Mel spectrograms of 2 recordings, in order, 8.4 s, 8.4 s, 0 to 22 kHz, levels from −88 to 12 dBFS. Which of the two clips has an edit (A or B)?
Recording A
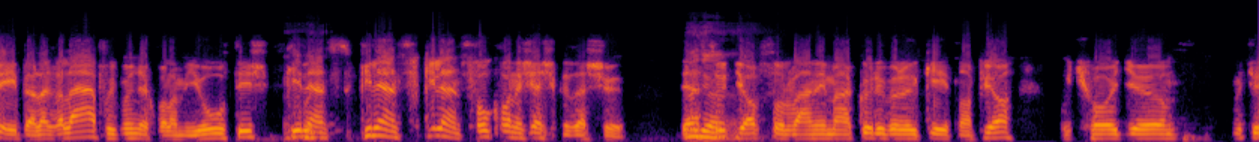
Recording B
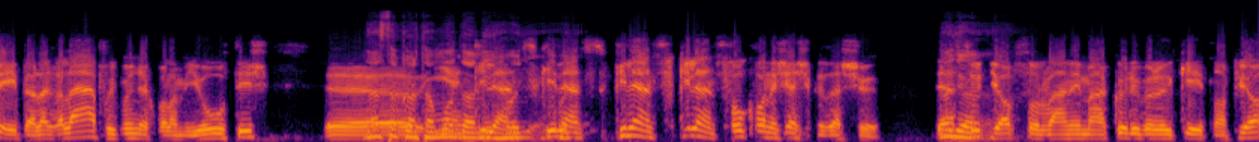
A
